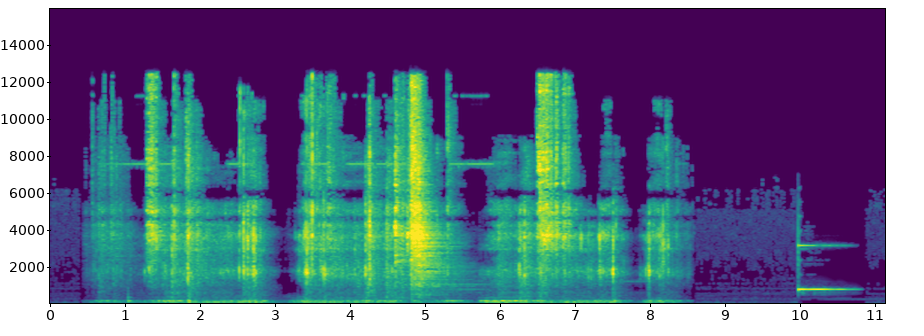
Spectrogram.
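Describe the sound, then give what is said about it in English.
Furniture being moved: heavy scraping and dragging in several long, loud bursts with brief pauses, over a low rumble, followed after a short silence by a single clear ding. “They're moving furniture.”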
